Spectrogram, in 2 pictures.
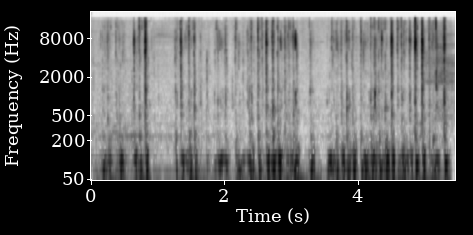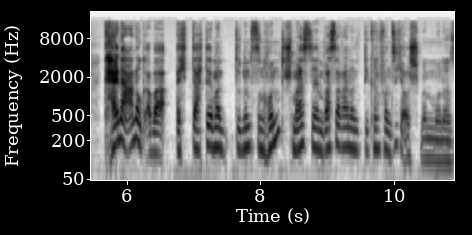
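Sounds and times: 
typing on a computer keyboard: 0.1 - 5.4
speech: 5.8 - 10.9.

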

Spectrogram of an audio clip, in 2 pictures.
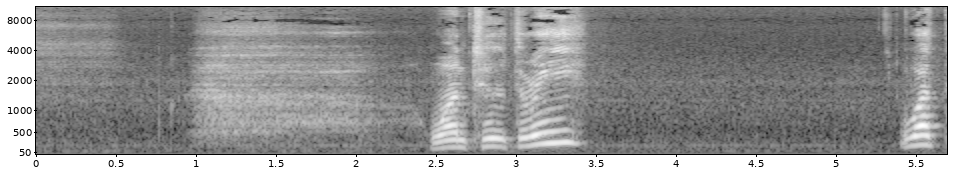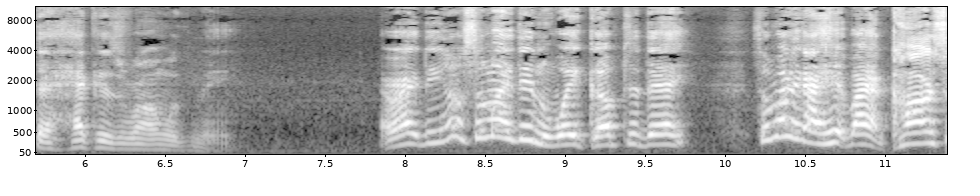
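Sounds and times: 
soft deep breath: 0.0 - 2.4
speech: 2.5 - 3.5, 5.4 - 7.0, 7.8 - 11.3.

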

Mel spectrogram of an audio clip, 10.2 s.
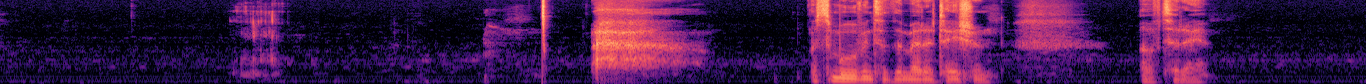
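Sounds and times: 
person sipping coffee: 1.7 - 2.2
speech: 6.1 - 7.9, 8.6 - 9.2.

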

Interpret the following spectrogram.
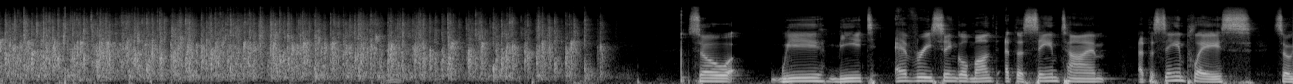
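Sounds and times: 
audience applause for panelists: 0.0 - 6.2
speech: 7.0 - 12.9.

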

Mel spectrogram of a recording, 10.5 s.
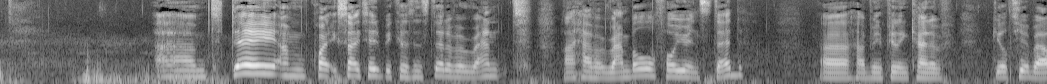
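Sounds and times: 
strong wind blowing: 0.0 - 3.8, 5.2 - 5.6, 6.9 - 7.6
speech: 1.6 - 7.6, 8.2 - 10.4.

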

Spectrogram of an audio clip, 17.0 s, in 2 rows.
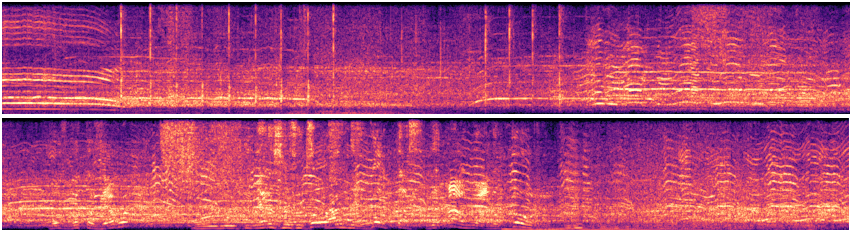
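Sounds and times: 
crowd cheering and shouting welcoming rappers on stage: 0.0 - 16.9
dense roar of applause: 1.0 - 6.0
speech: 10.7 - 14.3.

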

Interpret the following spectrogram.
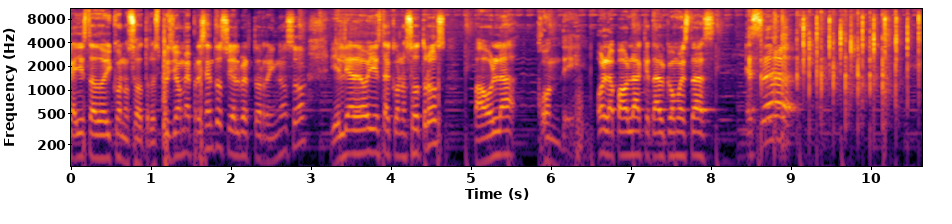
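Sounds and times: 
speech: 0.0 - 9.6
person clapping: 8.4 - 10.6.

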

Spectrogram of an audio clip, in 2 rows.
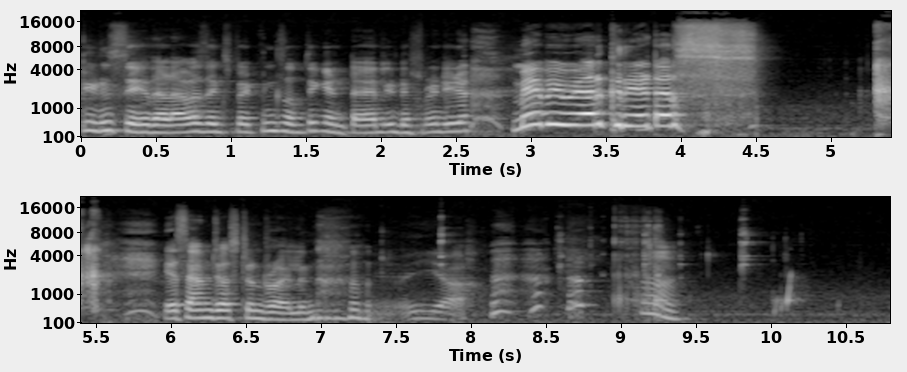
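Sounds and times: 
speech: 0.0 - 4.6, 5.8 - 9.5
person sipping water: 8.6 - 10.7.

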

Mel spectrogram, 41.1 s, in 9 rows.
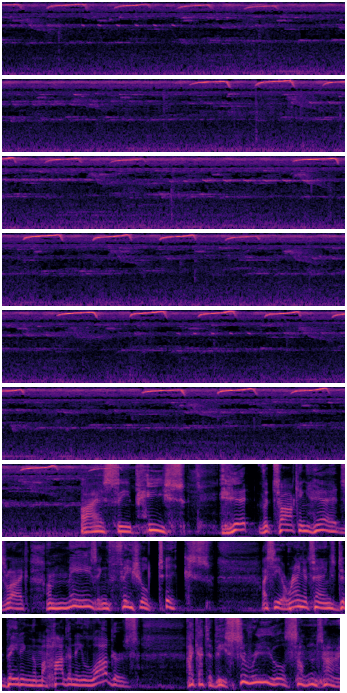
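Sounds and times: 
golden lion tamarin whistled chirps: 0.0 - 29.0
speech: 29.0 - 34.6, 35.5 - 38.5, 39.1 - 41.0.

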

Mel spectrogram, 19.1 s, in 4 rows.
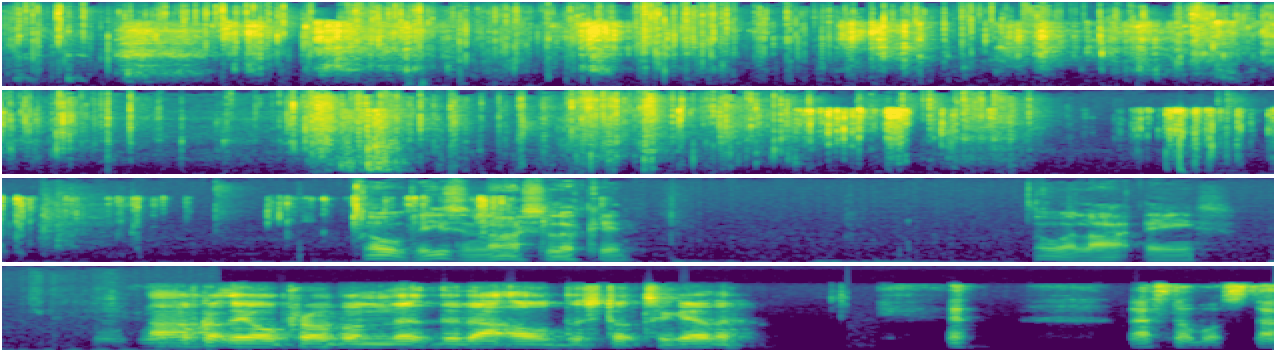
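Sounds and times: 
people tearing open trading card pack wrappers: 0.0 - 15.0
speech: 10.9 - 12.0, 13.4 - 17.2, 18.6 - 19.0.

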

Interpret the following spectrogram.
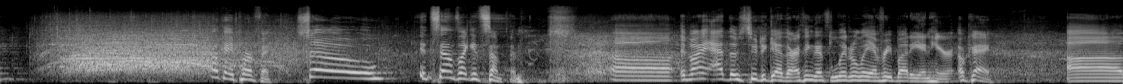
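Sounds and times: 
audience round of applause: 0.2 - 5.2
faint cheers: 0.3 - 3.1
speech: 2.2 - 5.4, 6.1 - 10.1, 10.7 - 11.2
laughter: 3.4 - 7.9, 9.6 - 11.2.

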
